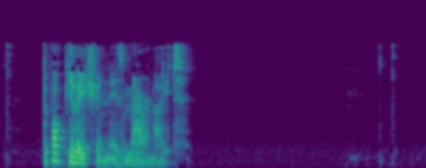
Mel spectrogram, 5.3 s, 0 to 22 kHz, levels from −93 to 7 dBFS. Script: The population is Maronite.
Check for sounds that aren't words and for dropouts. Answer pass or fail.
pass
